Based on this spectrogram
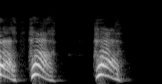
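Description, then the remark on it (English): Three short, strained grunting breaths, fairly loud, each a voiced heave rising then falling in pitch, performed by a voice demonstrating fighting breathing as if exerting itself in a struggle, with brief pauses between them. “Here's fighting breathing.”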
